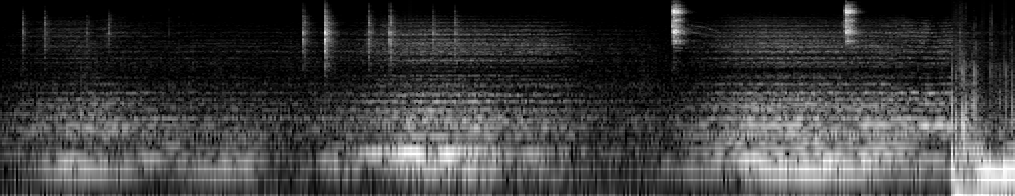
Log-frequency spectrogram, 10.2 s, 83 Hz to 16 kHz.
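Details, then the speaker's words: Soundcraftsmen A2502 amplifier playing music, with hum on both channels: a rough, fuzzy breakup that thickens on heavy bass notes. Distortion from a failed power supply filter capacitor. "Notice that the bass notes are really where we hear the distortion. The bass notes are what take a lot more power."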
